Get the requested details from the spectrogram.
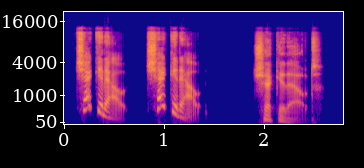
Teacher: the T at the end of it sounds a bit like a soft D when it links to out. So it sounds like check it out.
